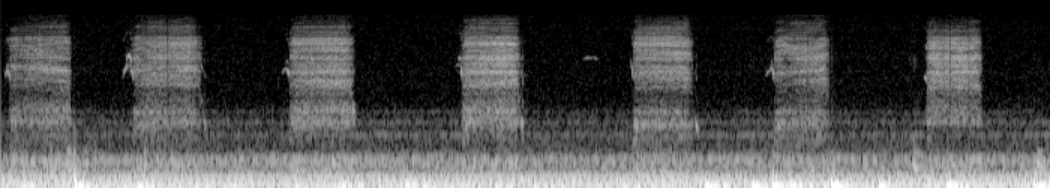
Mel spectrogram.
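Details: Nest-box barn owl chicks, wild, hiss-screeching as the female arrives with prey; seven long noisy rasps roughly once a second, steady camera hum underneath.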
